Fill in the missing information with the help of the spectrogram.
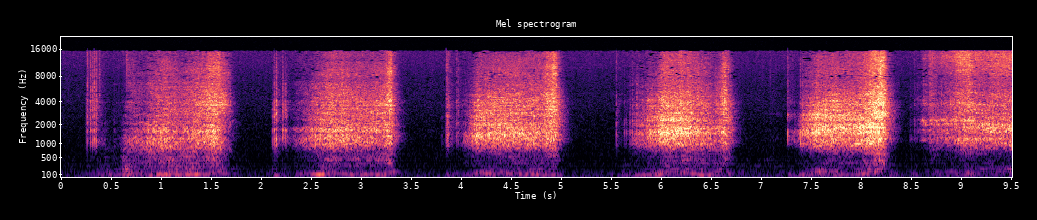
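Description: Long natural nails scratch the textured surface of a canvas painting of a cellist under blue light, with the hands out of view. About six long, bright, raspy scraping strokes are separated by short silent pauses.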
